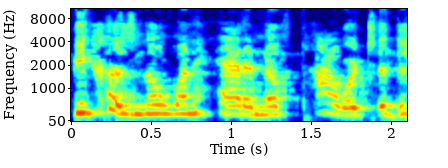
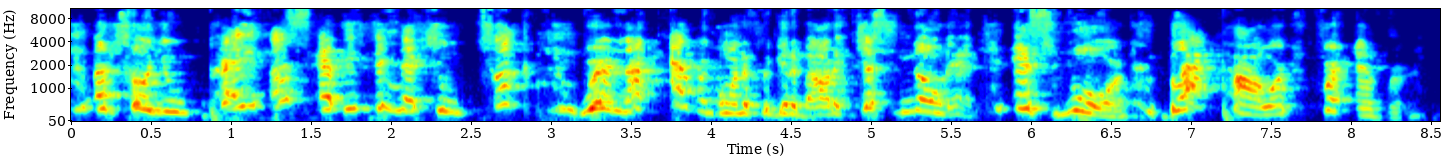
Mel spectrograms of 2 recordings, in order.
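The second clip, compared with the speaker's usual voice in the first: rousing, fiery preacher-style cadence; 4 semitones higher than usual. Speaker addressing listeners, in a preacher voice. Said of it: "That's why it's like the preacher voice".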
